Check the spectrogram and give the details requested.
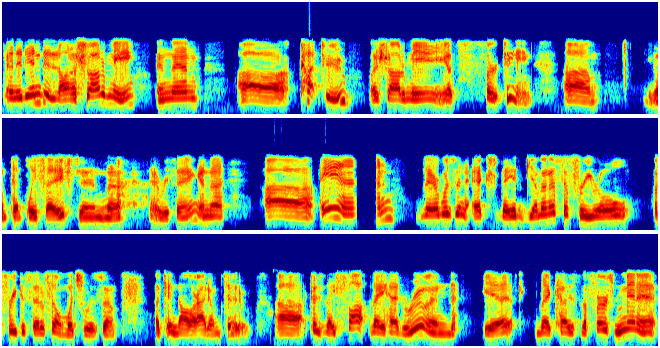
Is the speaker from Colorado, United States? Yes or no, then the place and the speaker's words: no; Fort Worth, Texas, United States; I came from Southwest High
